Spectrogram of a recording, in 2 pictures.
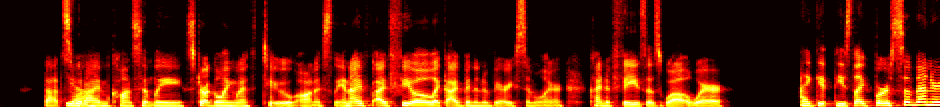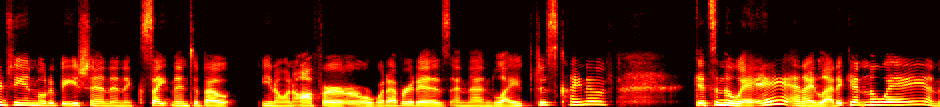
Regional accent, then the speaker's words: Ontario, Canada; we're gearing up to go on a trip back to my hometown in Ontario.

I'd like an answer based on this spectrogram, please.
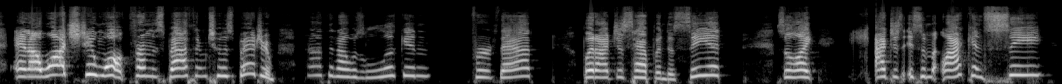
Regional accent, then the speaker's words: Memphis, Tennessee, United States; I'm from Memphis, Tennessee, and I feel safer here. I'm just gonna be honest. Memphis is I love Memphis where I grew up, and.

